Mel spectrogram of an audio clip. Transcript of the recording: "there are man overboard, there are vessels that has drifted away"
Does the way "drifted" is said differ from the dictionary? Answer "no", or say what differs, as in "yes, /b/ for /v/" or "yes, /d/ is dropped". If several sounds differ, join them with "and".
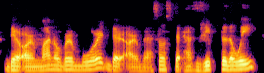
yes, /p/ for /f/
